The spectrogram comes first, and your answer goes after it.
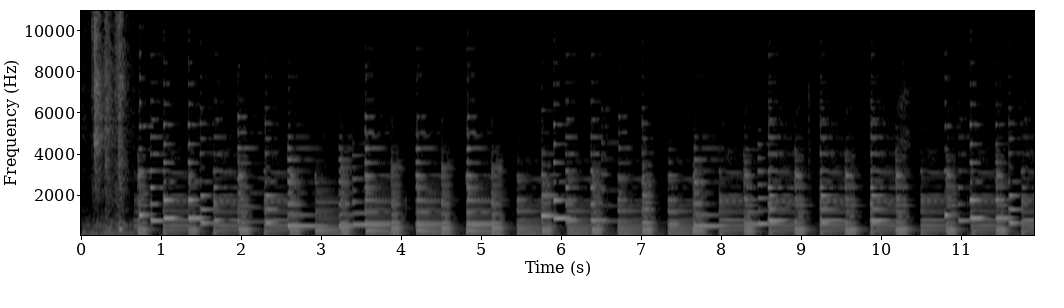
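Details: Steady piano music plays in a small room, with repeated chords and no animal voices.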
